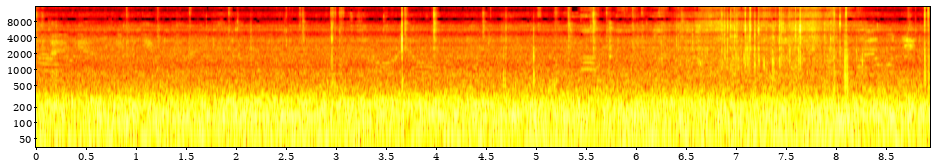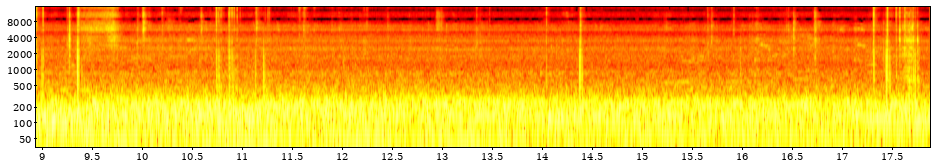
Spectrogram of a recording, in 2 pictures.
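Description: Jet engines roar with a steady low rumble.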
